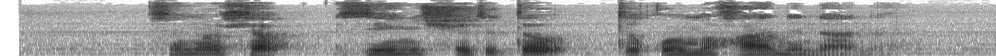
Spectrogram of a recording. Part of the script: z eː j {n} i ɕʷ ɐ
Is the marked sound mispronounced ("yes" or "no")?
no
